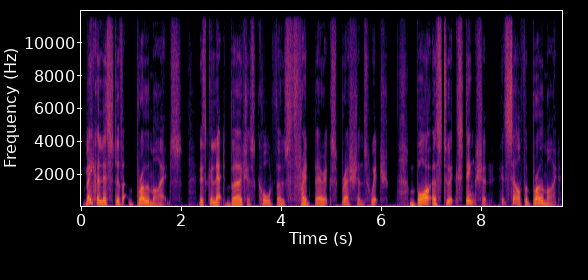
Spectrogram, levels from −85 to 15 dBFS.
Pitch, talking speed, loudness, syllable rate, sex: 135 Hz, 120 wpm, -22 LUFS, 4.4 syllables/s, male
